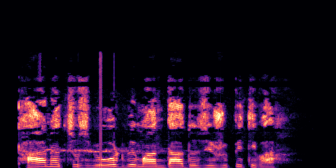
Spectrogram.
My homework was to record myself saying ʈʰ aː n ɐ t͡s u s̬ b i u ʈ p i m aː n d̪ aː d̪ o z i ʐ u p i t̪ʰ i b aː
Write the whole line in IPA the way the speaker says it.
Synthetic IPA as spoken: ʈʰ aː n ɐ t͡s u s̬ b i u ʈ b i m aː n d̪ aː d̪ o z i ʐ u p i t̪ i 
